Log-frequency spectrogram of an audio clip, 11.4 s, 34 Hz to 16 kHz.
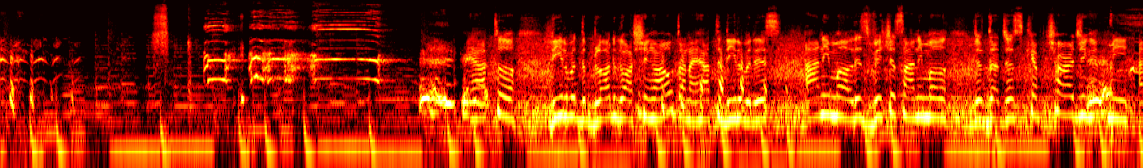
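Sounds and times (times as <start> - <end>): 
laughter: 0.0 - 1.0, 2.3 - 2.9, 4.2 - 8.4, 10.6 - 11.4
rooster crowing: 2.0 - 4.1
speech: 4.6 - 11.4.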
